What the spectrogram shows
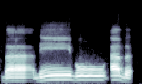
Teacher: Ab dan bunyi mantul itu harus kuat dan cepat. Di qalqalah tidak boleh diperlambat kecuali ba-nya itu bertasydid.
